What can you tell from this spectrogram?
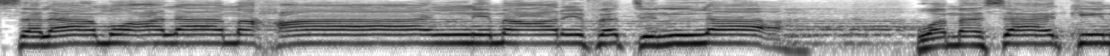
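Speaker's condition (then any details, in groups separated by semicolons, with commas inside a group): No condition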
